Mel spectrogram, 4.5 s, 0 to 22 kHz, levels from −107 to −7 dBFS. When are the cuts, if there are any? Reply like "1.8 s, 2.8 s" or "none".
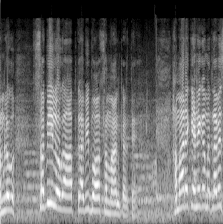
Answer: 3.1 s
